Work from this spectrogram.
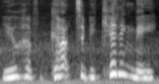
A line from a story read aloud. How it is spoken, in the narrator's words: Maggie cried out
